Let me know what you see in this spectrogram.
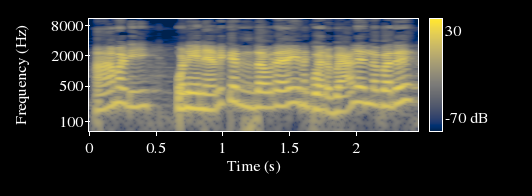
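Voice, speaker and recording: A man voicing a gruff young village husband in a cartoon, curt and scolding. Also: high-pitched, a little fast, pushed and bright. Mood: brusque. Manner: brusque and scolding. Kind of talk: cartoon voice acting.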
